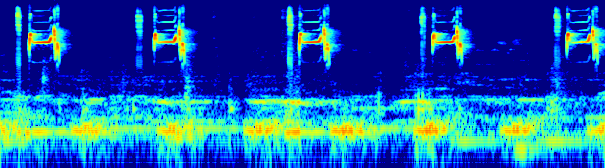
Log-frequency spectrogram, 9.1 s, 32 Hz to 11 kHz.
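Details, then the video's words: Prinia singing in the 'ngalun' style, aimed at prompting silent prinias: five evenly spaced phrases about two seconds apart, each a click then a drawn-out flat whistle ending abruptly, against a continuous low hum. "Prenjak ngalun ampuh 100% buat prenjak macet agar ikut bunyi"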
